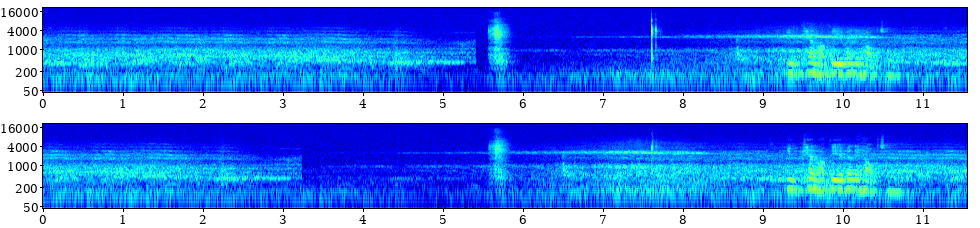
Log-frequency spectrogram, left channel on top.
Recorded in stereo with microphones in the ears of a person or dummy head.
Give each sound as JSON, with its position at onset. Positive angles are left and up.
{"t": 5.6, "sound": "chopping", "side_deg": 45, "distance_m": 4.5}
{"t": 7.6, "sound": "a crack", "side_deg": 45, "distance_m": 0.5}
{"t": 9.3, "sound": "a woman speaking", "side_deg": -10, "distance_m": 3.5}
